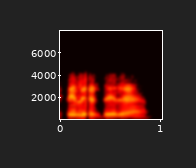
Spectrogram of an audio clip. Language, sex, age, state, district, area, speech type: Maithili, female, 30-45, Bihar, Purnia, rural, conversation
